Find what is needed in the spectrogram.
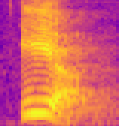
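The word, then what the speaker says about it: ear: Next आती है ई ए sound, ईयर, ईयर। पहले ई फिर ए। दो एग्जाम्पल हमने लिए हैं, ईयर, real. E ए आर, ईयर, रे आ रहा है, साइलेंट रहेगा यहां पर ये, ई ए, ई ए, ईयर, ईयर।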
